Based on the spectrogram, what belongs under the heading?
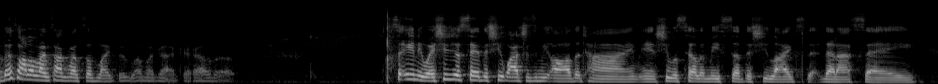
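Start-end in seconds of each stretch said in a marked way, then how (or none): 0.0-2.4 voice breaking, choking up, close to tears. Telling how a producer praised the channel, choking up, about to cry. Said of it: "I'm about to start crying".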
